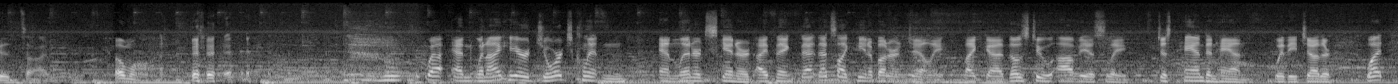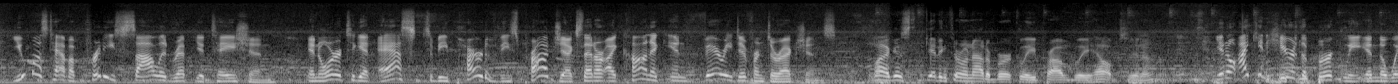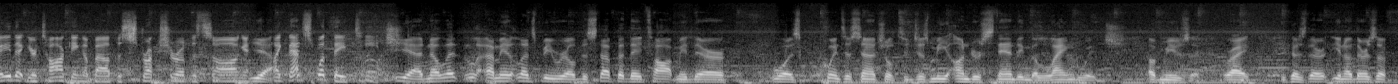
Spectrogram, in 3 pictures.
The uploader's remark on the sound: That's how I'll upload the audio from interviews conducted at the video recording. Pardon the background noise--there was a LOT going on in the production studio during the event!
